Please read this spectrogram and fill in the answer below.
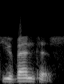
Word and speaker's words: Juventus: What is the right way to pronounce it? It's Juventus.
